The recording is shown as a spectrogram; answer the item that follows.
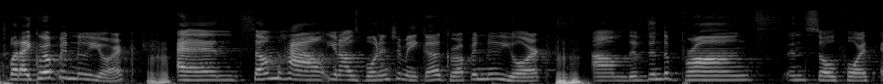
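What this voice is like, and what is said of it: Nasal New York accent. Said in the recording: “I developed a very Northeastern accent ... I developed a nasally Jewish, ... very Jewish, ... person's accent ... my interpretation of a New York accent ... This is how you talk. You sound like this every day.”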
